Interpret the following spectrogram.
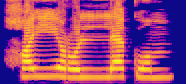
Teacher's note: خا کی ادائیگی حلق کے اوپر والے حصے سے ہے، خا حروف تفخیم میں سے ہے تو ہم یہ حرف کو بھاری آواز میں پڑھیں گے. آخری میں را پہ تنوین پیش ہے پھر حرف اللام آتا ہے. · کلمت لکم، لام حروف الادغام بغیر غنہ میں سے ہے تو ہم تنوین کو لام میں ملا کے بغیر غنہ سے لیکن تشدید کے ساتھ یہ حکم کو ادا کریں گے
